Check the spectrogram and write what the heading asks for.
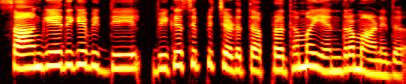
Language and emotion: Malayalam, neutral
